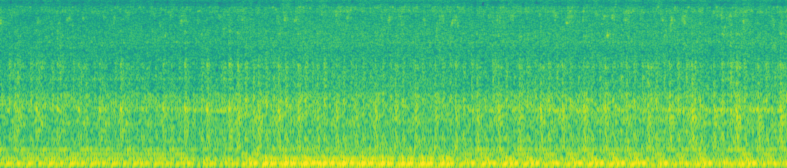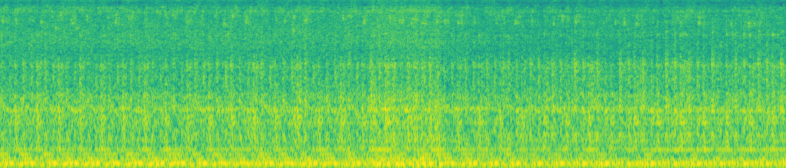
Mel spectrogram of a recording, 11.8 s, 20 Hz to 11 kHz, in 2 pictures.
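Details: 2006 Ford F350 6.0L Power Stroke diesel, parked 2 years, after new fuel pump and sending unit: idling with uneven lumpy beat about three and a half pulses a second; rough running, owner suspects air in fuel.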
